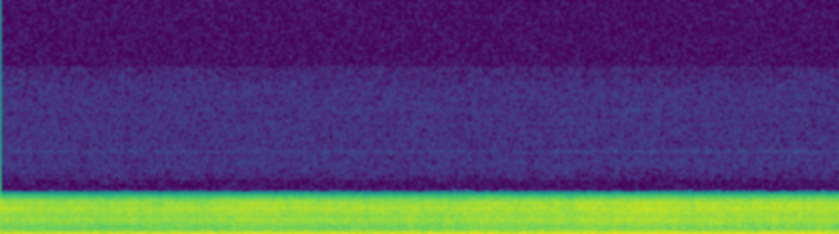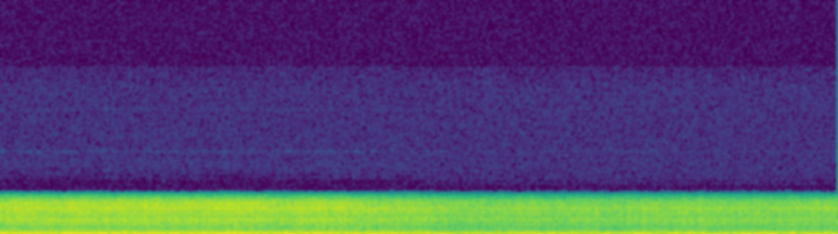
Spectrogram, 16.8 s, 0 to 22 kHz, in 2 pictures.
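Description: BMW F800 ST parallel-twin motorcycle cruising at highway speed: a steady rush of wind and road noise with a deep rumble underneath, easing slightly a little past two-thirds of the way through.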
